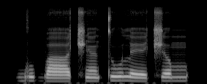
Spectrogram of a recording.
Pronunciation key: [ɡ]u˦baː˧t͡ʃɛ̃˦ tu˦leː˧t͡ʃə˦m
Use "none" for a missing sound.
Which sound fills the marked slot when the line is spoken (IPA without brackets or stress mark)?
ɡ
